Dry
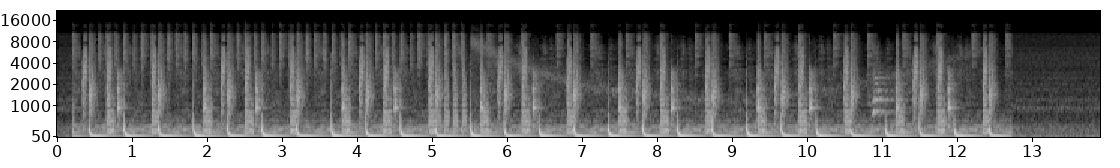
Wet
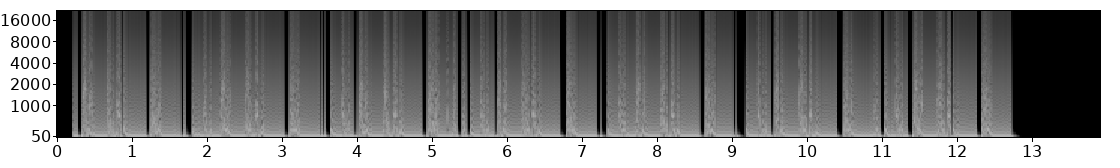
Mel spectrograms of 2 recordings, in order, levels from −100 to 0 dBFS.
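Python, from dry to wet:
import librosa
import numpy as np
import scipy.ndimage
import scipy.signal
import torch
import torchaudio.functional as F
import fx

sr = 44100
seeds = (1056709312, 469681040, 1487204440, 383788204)

y = fx.partial_stretch(x, sr, pct=78)
y = fx.schmitt(y, sr, flips_db=-30.5)
y = y * 10.0 ** (-2.5 / 20.0)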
